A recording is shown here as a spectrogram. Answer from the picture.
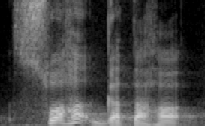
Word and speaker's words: स्वः: स्वह, ये उच्चारण देखिए, ये श्वः, श्वः मतलब टुमारो, कल, आने वाला कल। स्वः मतलब स्वर्ग। ये उच्चारण से इतना अर्थ भेद है, इसलिए हमें ज्ञान देते हुए उच्चारण करना। स्वः सड़क वाला है, दंत्य सकार, ये तालव्य शकार।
